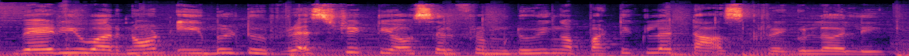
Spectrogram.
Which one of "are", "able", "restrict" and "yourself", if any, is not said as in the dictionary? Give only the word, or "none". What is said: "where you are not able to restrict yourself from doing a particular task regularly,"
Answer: none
